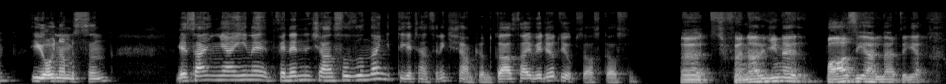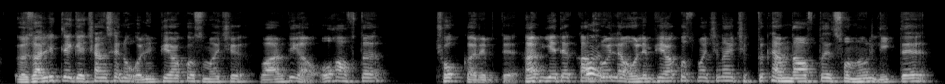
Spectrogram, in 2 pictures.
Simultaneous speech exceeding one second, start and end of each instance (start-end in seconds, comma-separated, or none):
none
